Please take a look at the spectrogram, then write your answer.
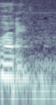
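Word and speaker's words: வடை: ايدلي طلبنا الور هي في المنيو في اي دي اي فالعقل بانه هي تتنطق بعده بس هي ما بتتنطقش كده تتنطق ورا وكمان انا بنطقها غلط في حرف كده شبه ر بس مش ر د بس مش د المهم يعني هو حرف من الحروف الصعبه هي بقى بتتنطق زيه اول حاجه الدوسه نزلت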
